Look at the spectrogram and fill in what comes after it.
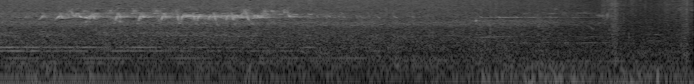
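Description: Small birds chirping in a quick run of high notes during the first few seconds, over a steady outdoor hiss. A few faint clicks come near the end.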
